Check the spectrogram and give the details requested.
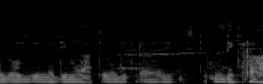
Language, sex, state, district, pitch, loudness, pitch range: Maithili, male, Bihar, Supaul, 110 Hz, -44 LUFS, 105-115 Hz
